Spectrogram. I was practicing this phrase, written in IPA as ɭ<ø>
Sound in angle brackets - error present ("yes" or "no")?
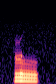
yes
